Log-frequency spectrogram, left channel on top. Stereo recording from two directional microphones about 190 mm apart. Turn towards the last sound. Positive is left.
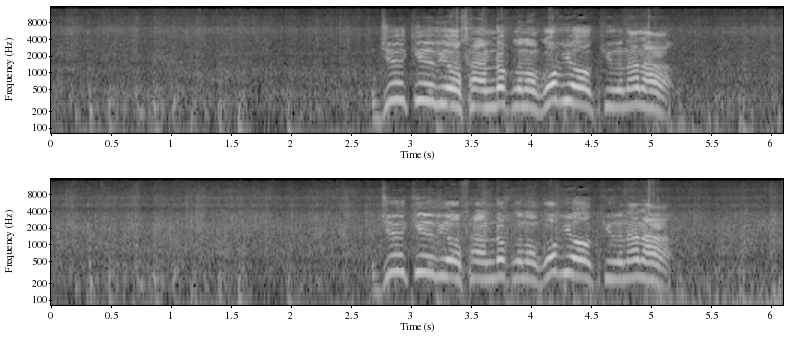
turn(degrees=5)  # may be behind; listen again after turning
